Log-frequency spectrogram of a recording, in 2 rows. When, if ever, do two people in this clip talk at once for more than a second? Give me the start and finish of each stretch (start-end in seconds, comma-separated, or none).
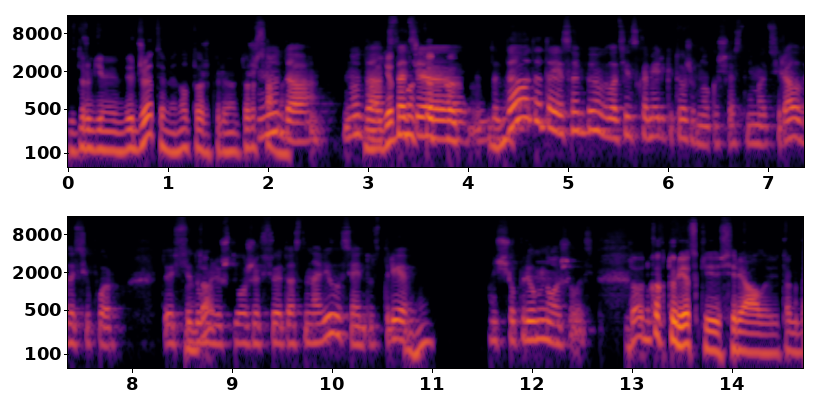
3.0-4.5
